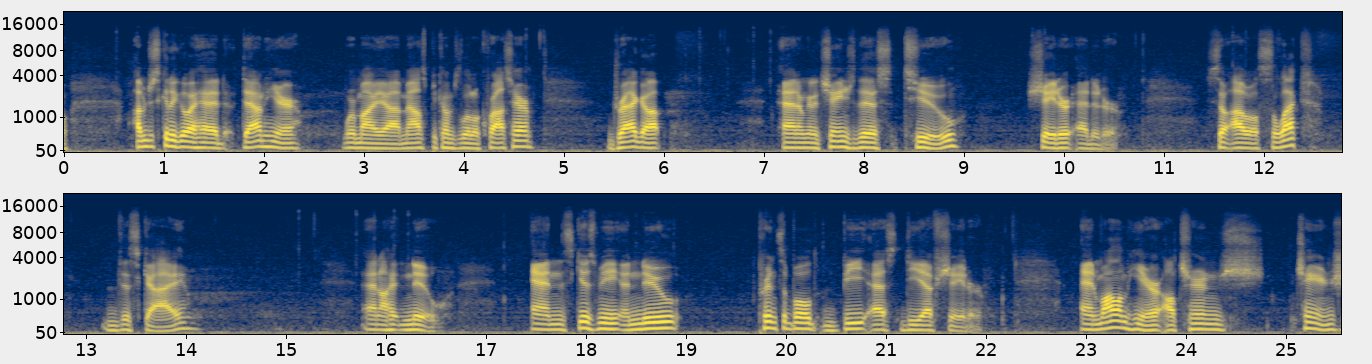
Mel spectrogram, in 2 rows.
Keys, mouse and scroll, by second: 15.5-25.5 drag.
